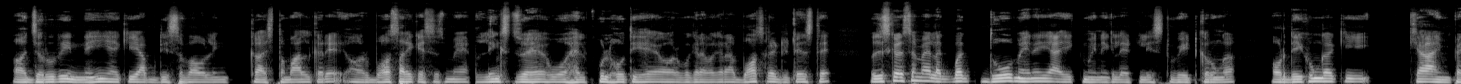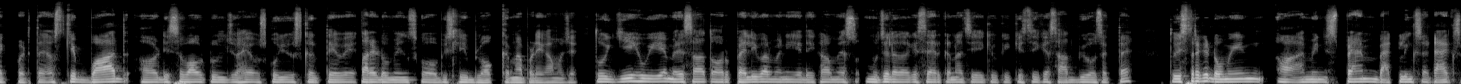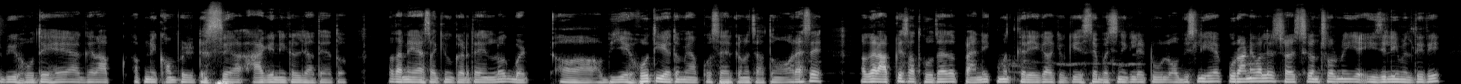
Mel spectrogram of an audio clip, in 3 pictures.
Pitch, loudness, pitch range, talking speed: 115 Hz, -22 LUFS, 110-125 Hz, 230 wpm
